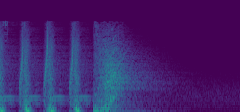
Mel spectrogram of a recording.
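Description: Electronic chimes ring four times in quick succession, then a last swelling tone slowly fades away.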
